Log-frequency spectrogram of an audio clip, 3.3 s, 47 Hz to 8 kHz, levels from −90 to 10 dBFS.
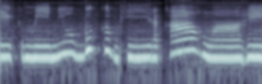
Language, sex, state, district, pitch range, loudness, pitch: Hindi, female, Haryana, Charkhi Dadri, 235-310 Hz, -13 LUFS, 245 Hz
